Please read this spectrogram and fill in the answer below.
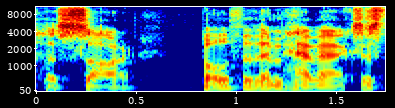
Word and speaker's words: hussar: to the winged sorry I I hear it pronounced hussar husar I think it's pronounced hussar both of them have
